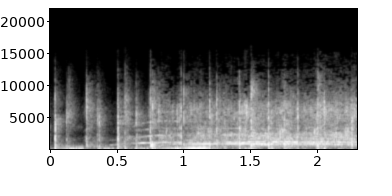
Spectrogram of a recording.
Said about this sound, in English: Time out. Oh, we should clap it up.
